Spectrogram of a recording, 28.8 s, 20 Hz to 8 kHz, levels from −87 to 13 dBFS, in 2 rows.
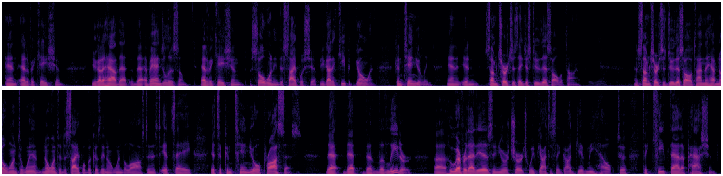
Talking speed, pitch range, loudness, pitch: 185 wpm, 105-125 Hz, -42 LUFS, 115 Hz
